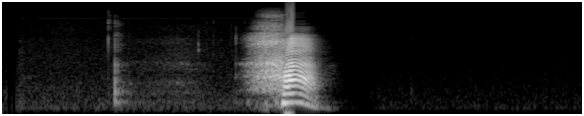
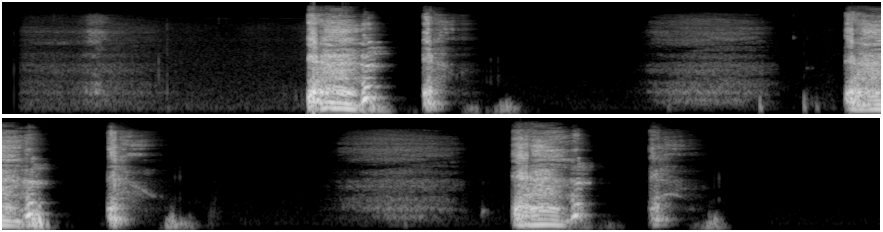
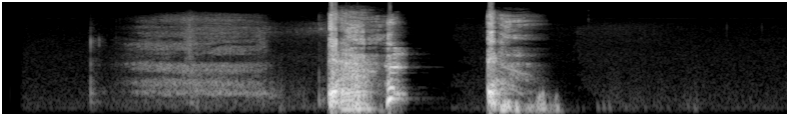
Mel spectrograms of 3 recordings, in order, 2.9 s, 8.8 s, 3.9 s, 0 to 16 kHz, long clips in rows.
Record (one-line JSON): {"exhalation_length": "2.9 s", "exhalation_amplitude": 32767, "exhalation_signal_mean_std_ratio": 0.22, "three_cough_length": "8.8 s", "three_cough_amplitude": 32767, "three_cough_signal_mean_std_ratio": 0.3, "cough_length": "3.9 s", "cough_amplitude": 32768, "cough_signal_mean_std_ratio": 0.26, "survey_phase": "beta (2021-08-13 to 2022-03-07)", "age": "45-64", "gender": "Female", "wearing_mask": "No", "symptom_runny_or_blocked_nose": true, "symptom_fatigue": true, "symptom_headache": true, "symptom_onset": "12 days", "smoker_status": "Never smoked", "respiratory_condition_asthma": false, "respiratory_condition_other": false, "recruitment_source": "REACT", "submission_delay": "1 day", "covid_test_result": "Negative", "covid_test_method": "RT-qPCR", "influenza_a_test_result": "Negative", "influenza_b_test_result": "Negative"}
